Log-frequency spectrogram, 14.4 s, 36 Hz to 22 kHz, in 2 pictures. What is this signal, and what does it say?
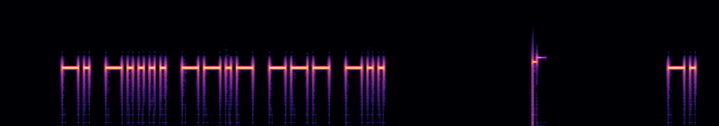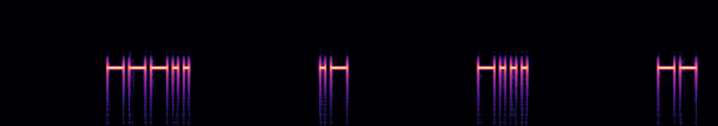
Morse code, heard as a keyed tone, about 22 wpm, spaced as for 9 wpm, 700 Hz. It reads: N6QOD N8ABM
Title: USA Call Signs - 5 Characters - 8x Character Spacing - 22wpm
